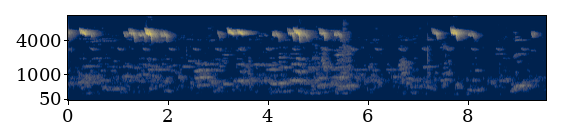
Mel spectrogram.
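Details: Strawberry finch, a caged songbird kept for training other birds, giving high thin chirped notes in short bursts separated by pauses, with softer lower twittering underneath.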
